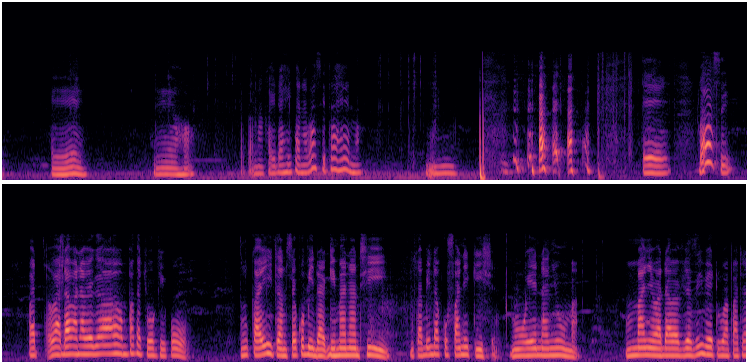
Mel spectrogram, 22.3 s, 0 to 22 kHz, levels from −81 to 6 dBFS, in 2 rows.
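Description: From start to finish the speech sounds dull, with nothing above 7 kHz and a rough, fluttering noise clinging to tones. That's likely heavy Dolby Digital compression at a starved bitrate, around 48 kbps, where frequency lines given no bits get filled with dither noise.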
